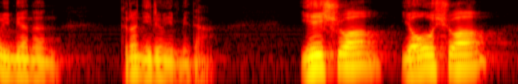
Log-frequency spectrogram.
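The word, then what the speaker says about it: ישוע: 예수라 하라 지정해 줬습니다 예수 이게 히브리식 발음하면 예슈아 예슈아 한번 따라해 보겠습니다 예슈아이 예아라 이름은 그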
